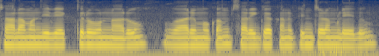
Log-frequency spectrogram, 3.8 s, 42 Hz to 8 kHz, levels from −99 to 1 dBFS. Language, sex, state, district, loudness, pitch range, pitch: Telugu, male, Telangana, Mahabubabad, -15 LUFS, 120-125 Hz, 120 Hz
